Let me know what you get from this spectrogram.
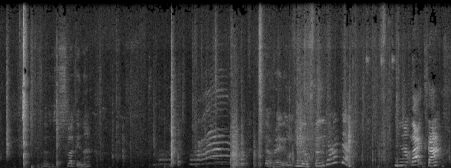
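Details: Several rescue-sanctuary cats awaiting new homes meow repeatedly, with drawn-out, falling and wavering meows clustered near the end, mixed with a woman's voice calling and talking to them in a small room.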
